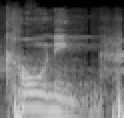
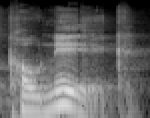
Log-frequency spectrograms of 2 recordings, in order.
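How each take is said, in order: First: "Koning" as KOH-ning; mistaken pronunciation. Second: "Koenig" slowly as KOH-nig; corrected pronunciation. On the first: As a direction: end "Koning" in "-ing". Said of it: "not Koning". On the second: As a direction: end "Koenig" on a hard g. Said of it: "So it's Koenig". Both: Shown as a demonstration.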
